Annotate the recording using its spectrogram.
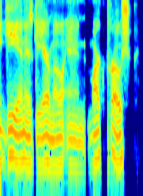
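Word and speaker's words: Proksch: as Guillermo and Marc proche how do you say his name that's pretty much it it's like German pro not mark Probst there Jeff Probst no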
